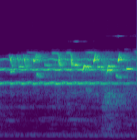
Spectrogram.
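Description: Steady, high-pitched birdsong twitters continuously for under two seconds, clear, with a faint low hum beneath and no voices.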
